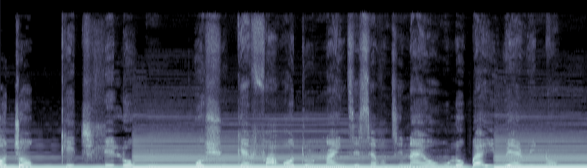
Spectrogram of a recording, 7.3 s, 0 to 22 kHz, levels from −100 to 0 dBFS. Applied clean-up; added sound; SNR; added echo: none; Wind instrument, woodwind instrument; -3 dB; none.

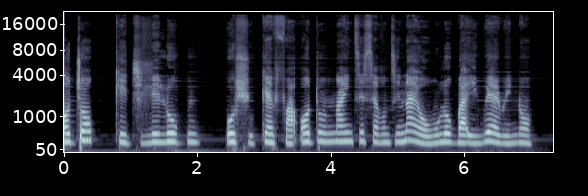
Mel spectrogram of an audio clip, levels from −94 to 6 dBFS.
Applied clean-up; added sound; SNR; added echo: neural mask model DeepFilterNet 3.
